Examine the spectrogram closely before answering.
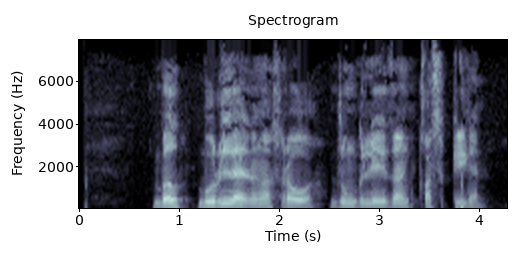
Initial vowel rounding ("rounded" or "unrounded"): unrounded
